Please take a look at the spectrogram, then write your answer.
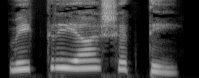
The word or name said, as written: ವಿಕ್ರಿಯಾಶಕ್ತಿ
